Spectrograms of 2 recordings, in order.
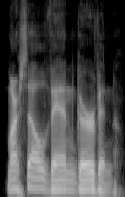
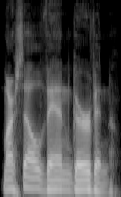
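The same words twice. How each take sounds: First: The name is said the American way. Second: The same.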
